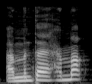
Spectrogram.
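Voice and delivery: usual speaking voice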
